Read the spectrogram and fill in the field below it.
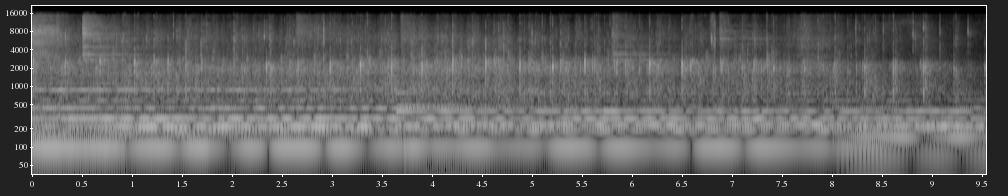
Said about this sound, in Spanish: Póngase de pie y dele un aplauso al Señor. Dele un aplauso a Jesús.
